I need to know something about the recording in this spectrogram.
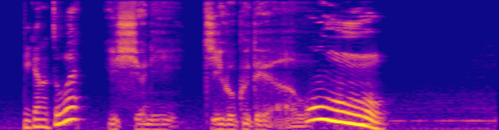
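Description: A man speaks in a low, threatening voice.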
